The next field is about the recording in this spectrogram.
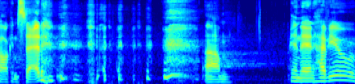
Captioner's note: laughter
